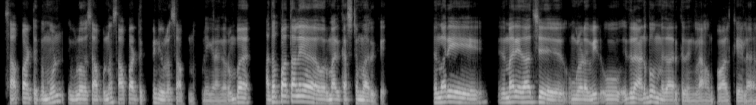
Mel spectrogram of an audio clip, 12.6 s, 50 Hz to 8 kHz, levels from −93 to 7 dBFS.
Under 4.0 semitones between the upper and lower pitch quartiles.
No: average, 4.6 semitones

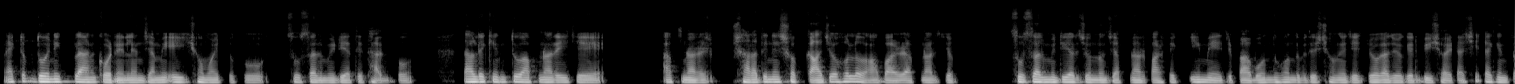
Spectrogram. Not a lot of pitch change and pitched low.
Yes: narrow, 2.0 semitones; low, 105 Hz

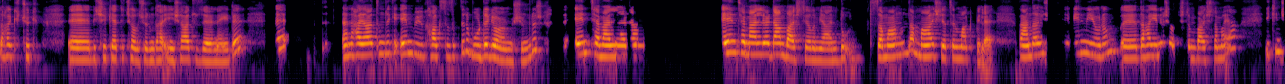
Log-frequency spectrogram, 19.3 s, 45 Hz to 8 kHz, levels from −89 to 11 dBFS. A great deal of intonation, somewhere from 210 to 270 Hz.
No: average, 4.3 semitones; high, 245 Hz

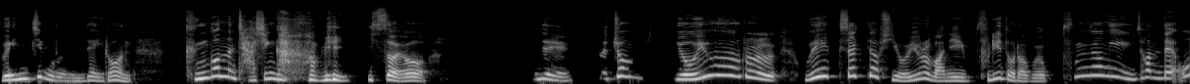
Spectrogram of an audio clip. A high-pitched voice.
Yes: high, 240 Hz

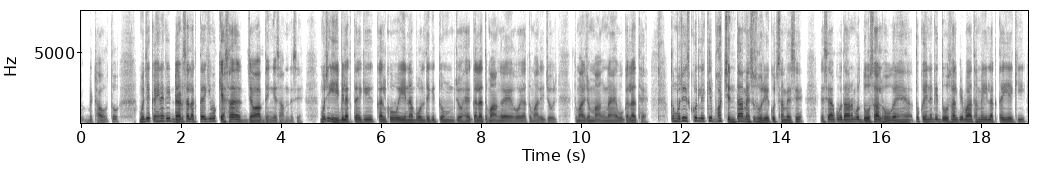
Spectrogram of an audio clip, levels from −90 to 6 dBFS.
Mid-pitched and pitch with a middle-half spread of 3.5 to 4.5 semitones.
No: low, 130 Hz; average, 3.9 semitones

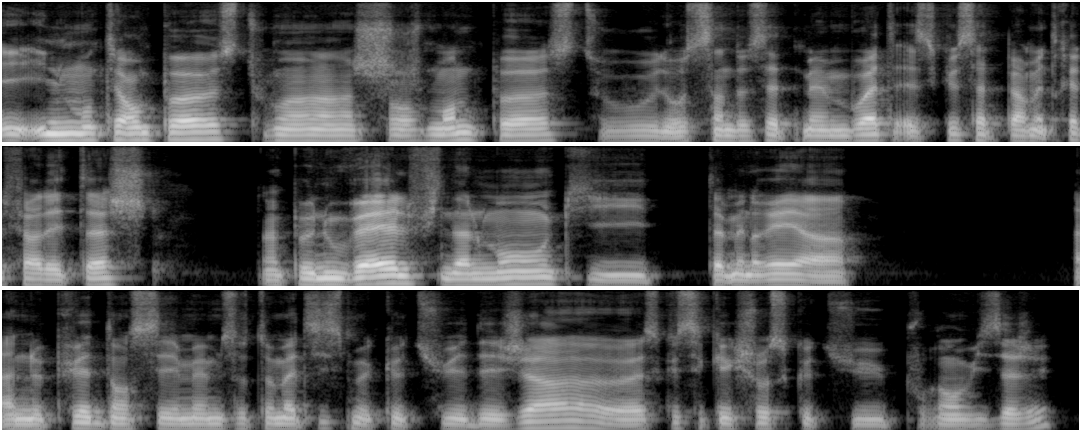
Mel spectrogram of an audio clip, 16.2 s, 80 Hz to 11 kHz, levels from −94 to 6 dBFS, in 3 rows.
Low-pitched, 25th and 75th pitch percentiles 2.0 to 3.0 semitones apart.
Yes: low, 100 Hz; narrow, 2.6 semitones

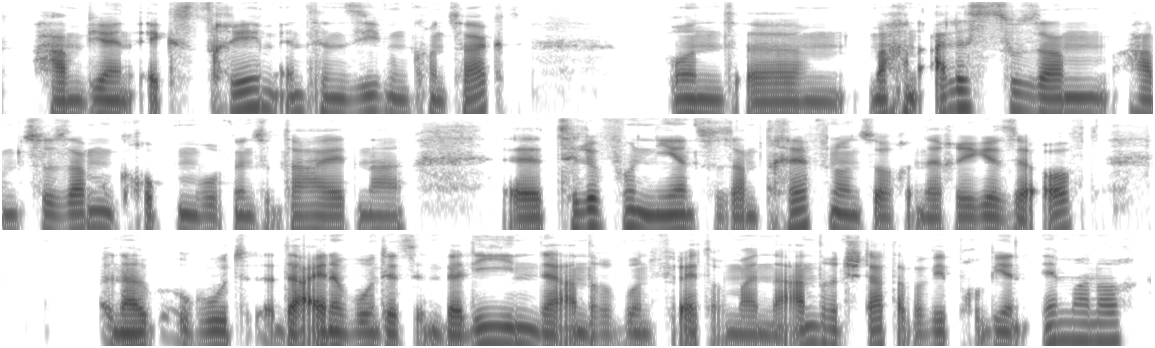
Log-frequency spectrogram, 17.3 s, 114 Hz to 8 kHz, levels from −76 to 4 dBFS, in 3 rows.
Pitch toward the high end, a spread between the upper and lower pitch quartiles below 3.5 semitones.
No: low, 100 Hz; average, 2.7 semitones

